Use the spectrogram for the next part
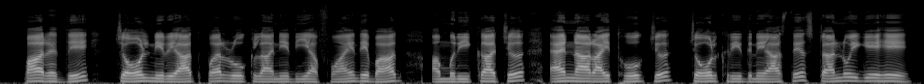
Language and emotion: Dogri, surprised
